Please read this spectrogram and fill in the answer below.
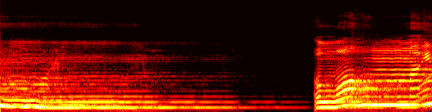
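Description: A man's voice chanting an Arabic dua unaccompanied, holding a long drawn-out note that steps down in pitch early on and fades away over about four seconds. After a short silence, a new phrase begins with a rising glide and holds a note again.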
